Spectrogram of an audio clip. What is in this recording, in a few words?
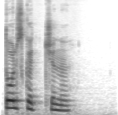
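"тольскӧдчыны", Komi, female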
